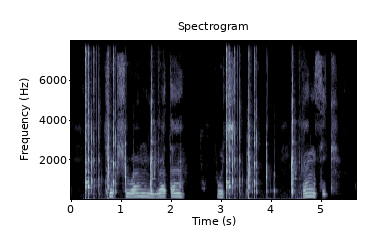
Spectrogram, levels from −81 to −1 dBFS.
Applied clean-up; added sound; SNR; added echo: none; Crushing; -5 dB; none.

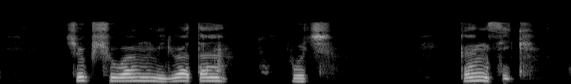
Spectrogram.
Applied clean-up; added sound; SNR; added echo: none; none; none; none.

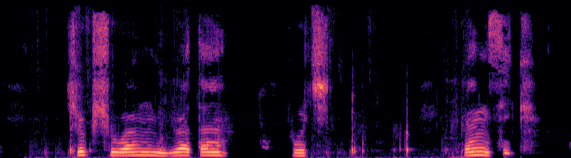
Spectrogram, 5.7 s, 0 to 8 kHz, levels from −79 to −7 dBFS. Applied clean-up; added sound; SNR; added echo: neural separator model SepFormer DNS4.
